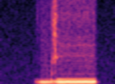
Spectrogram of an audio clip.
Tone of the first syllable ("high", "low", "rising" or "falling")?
high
